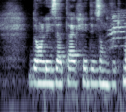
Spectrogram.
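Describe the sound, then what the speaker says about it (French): A pet cat meows repeatedly, close by and clearly, its calls overlapping someone speaking French indoors. "excusez-moi pour mon chat qui aussi participe beaucoup"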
